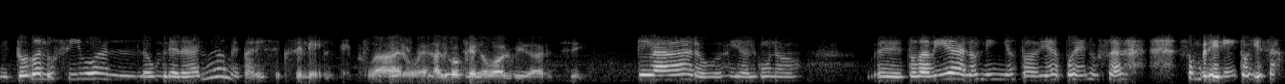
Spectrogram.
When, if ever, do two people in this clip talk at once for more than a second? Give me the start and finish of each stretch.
3.7-4.9

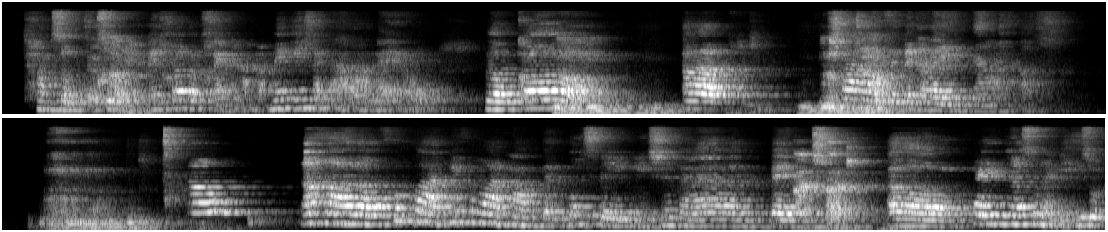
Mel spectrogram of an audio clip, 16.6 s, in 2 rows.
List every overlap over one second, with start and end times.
none

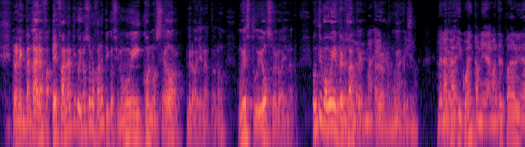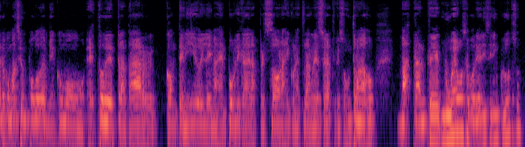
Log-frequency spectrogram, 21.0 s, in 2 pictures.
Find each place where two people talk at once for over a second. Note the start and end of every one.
6.8-8.3

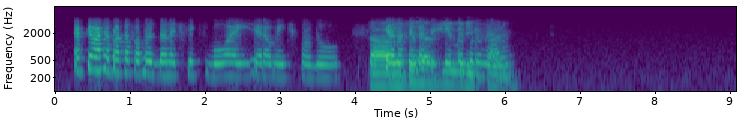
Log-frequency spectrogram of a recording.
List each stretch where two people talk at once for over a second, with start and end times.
4.4-6.1

